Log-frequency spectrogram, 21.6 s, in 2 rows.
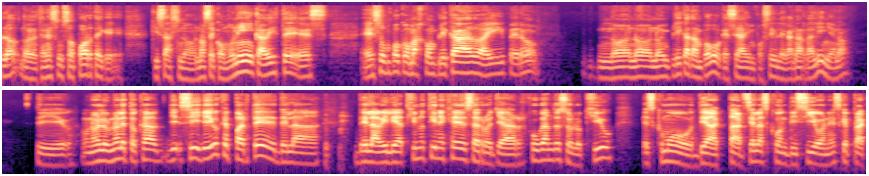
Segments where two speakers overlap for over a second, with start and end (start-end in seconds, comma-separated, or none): none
